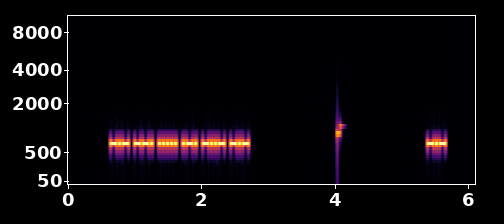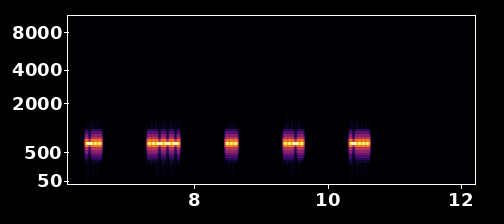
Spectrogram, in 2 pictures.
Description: Morse code, heard as a keyed tone, about 40 wpm, spaced as for 17 wpm, 700 Hz. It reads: KG5RXK KD2SFB
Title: USA Call Signs - 6 Characters - 8x Character Spacing - 40wpm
